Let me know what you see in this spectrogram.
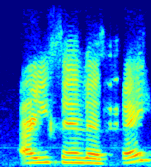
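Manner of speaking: sarcastic delivery.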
